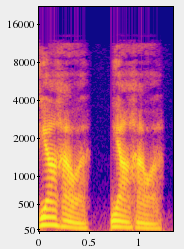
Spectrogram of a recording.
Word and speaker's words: Yahowah: ongoing basis, because, truly, the mouth, pay, of Yahowah. The proper pronunciation of the name of Yahowah, our Eloah, God as directed in his Torah,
